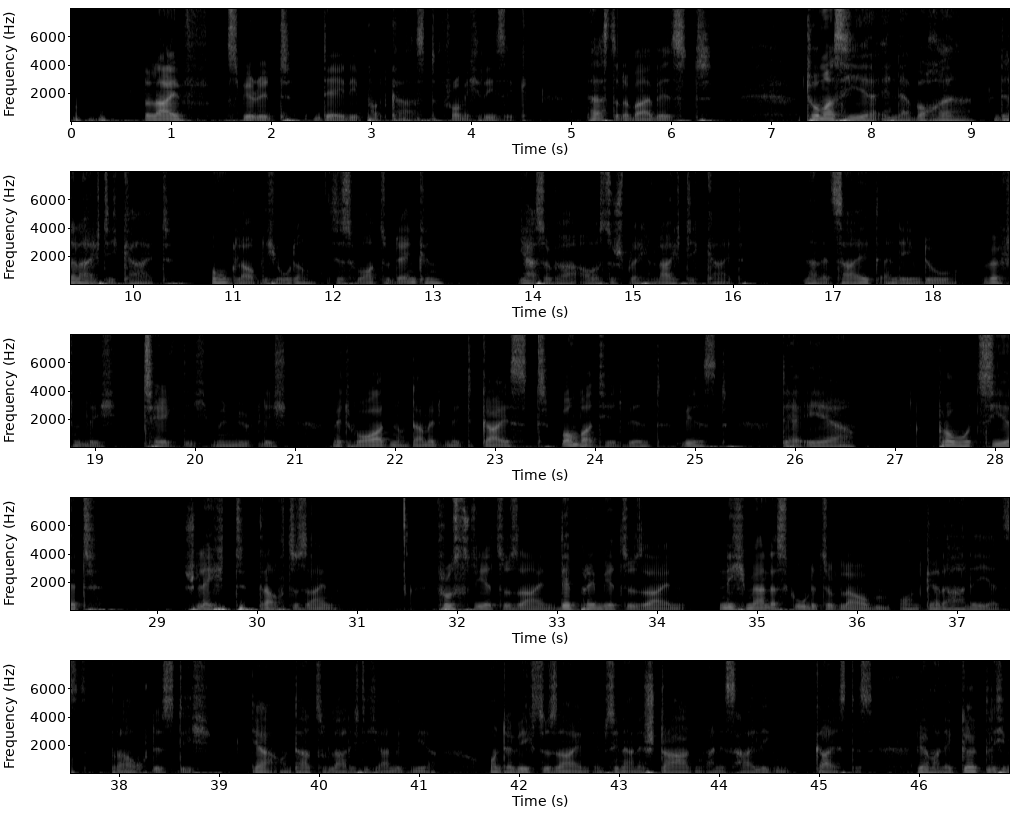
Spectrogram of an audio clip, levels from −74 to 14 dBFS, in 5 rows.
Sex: male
